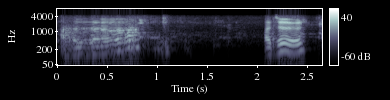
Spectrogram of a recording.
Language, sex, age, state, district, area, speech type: Nepali, male, 18-30, West Bengal, Kalimpong, rural, conversation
